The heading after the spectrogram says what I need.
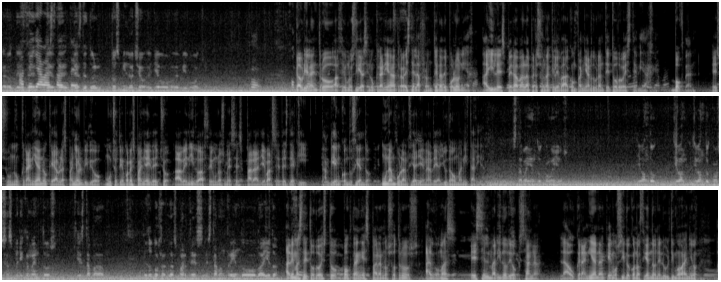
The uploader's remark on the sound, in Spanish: En coche por Ucrania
